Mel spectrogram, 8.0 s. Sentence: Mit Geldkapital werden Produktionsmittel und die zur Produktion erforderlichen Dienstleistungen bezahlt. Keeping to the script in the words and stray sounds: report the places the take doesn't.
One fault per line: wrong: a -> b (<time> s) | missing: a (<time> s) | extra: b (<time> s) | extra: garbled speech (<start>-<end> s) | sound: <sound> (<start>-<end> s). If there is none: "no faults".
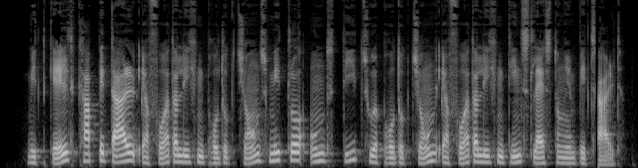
wrong: werden -> erforderlichen (1.7 s)
sound: dropout (7.4-7.5 s)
